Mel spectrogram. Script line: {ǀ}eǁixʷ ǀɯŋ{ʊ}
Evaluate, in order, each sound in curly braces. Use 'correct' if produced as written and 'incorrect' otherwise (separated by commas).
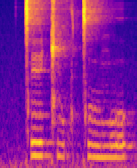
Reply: correct, correct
